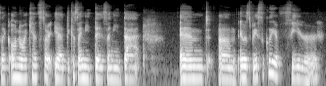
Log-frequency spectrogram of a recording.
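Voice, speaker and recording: Young woman from montreal rambling on her vlog, low-ish voice, takes her time. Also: darkish tone. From Montreal, Canada. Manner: rambling, frank, goes off on tangents. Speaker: vlogger. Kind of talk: casual get-to-know-me chat.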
